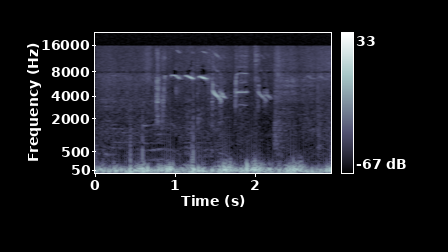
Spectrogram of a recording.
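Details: Japanese tit fledglings leaving a first-time nest box in a round-leaf holly tree in a garden of a residential area near a mountain village, six chicks, pair of parents attending; thin high whistled notes then short down-slurred calls over low rumbling noise.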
